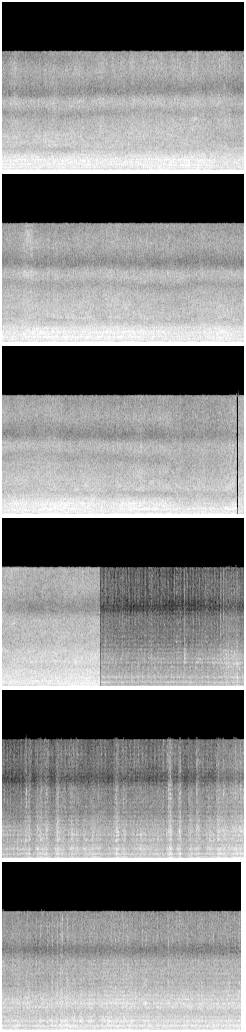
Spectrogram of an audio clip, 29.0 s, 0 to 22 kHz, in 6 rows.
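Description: Belarus 510 tractor's diesel engine running hard under load as it hauls a heavily loaded sugarcane trolley. About halfway through it gives way abruptly to a quieter stretch of irregular clicks and knocks. Then engine sound comes back and rises in pitch before settling steady.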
